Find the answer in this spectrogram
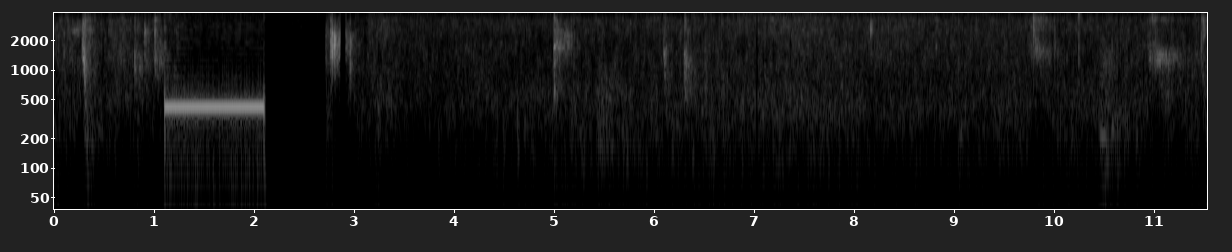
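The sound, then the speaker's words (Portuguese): A phone call is placed to add someone to a group call: a single steady ringing tone lasting about a second, then a short silence followed by faint voices and low noise. “Deixa eu já ligar para ela para incluir.”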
